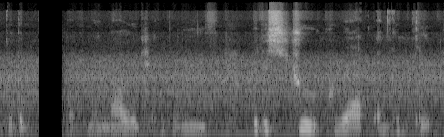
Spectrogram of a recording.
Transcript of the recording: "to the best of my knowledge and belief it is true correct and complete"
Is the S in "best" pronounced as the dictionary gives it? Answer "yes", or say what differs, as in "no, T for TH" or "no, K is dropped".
no, S is dropped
